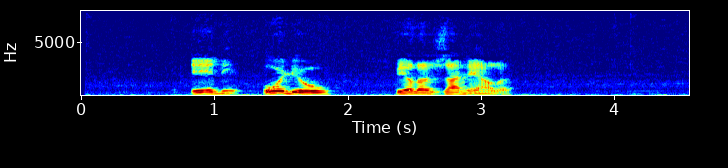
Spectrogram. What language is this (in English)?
Portuguese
